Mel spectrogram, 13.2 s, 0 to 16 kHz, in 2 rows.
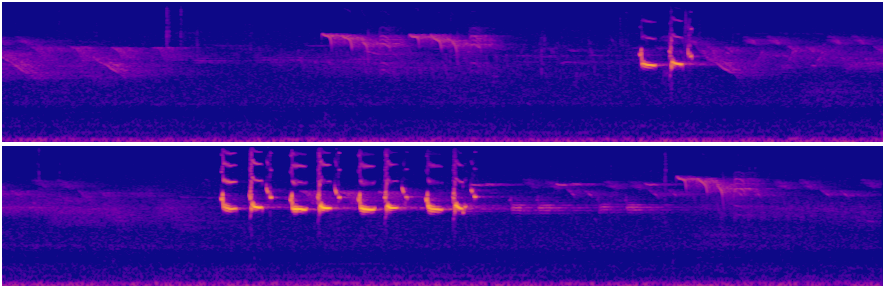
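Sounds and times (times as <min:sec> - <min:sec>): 
great tit Parus major song: 0:04.8 - 0:05.4, 0:08.2 - 0:12.5.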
